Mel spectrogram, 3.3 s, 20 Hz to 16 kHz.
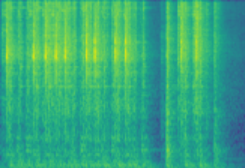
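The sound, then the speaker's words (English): Brisk mechanical keystrokes from a large Olympia SG1 manual typewriter clack in a quick, uneven rhythm, crisp, with a brief pause and a heavier clunk near the end like a carriage or key bar. “But when I took it home and started typing, it was glorious.”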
